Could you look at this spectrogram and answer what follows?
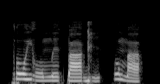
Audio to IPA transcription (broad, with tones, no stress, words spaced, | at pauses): ɾoː˦joː˨ meː˨k͡paː˨ɡi˨ | ʊ˦˨ma˨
